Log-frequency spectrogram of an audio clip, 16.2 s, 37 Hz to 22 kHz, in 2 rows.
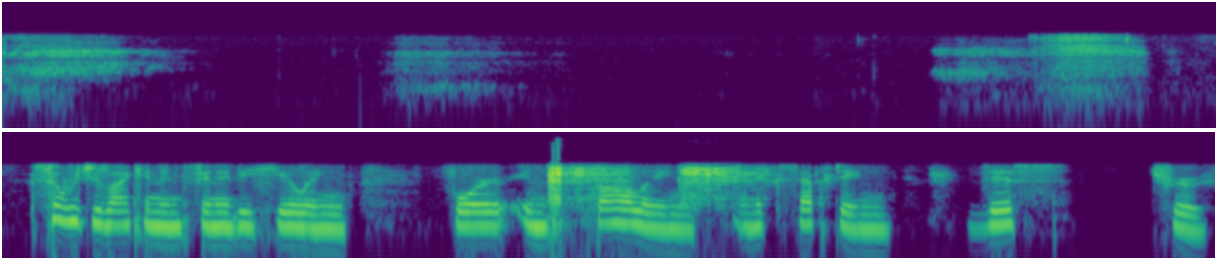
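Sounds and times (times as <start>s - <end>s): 
slow deep breaths: 0.0s - 1.3s, 2.5s - 3.8s, 6.2s - 8.0s, 10.5s - 11.0s
speech: 8.3s - 15.2s, 15.8s - 16.1s.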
